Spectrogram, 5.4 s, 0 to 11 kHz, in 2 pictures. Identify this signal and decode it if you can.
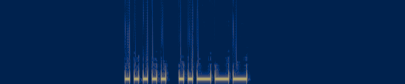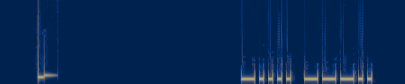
Morse code, heard as a keyed tone, about 40 wpm, 700 Hz. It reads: 52 68
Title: Common Cut Numbers - 2-Digit 40wpm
